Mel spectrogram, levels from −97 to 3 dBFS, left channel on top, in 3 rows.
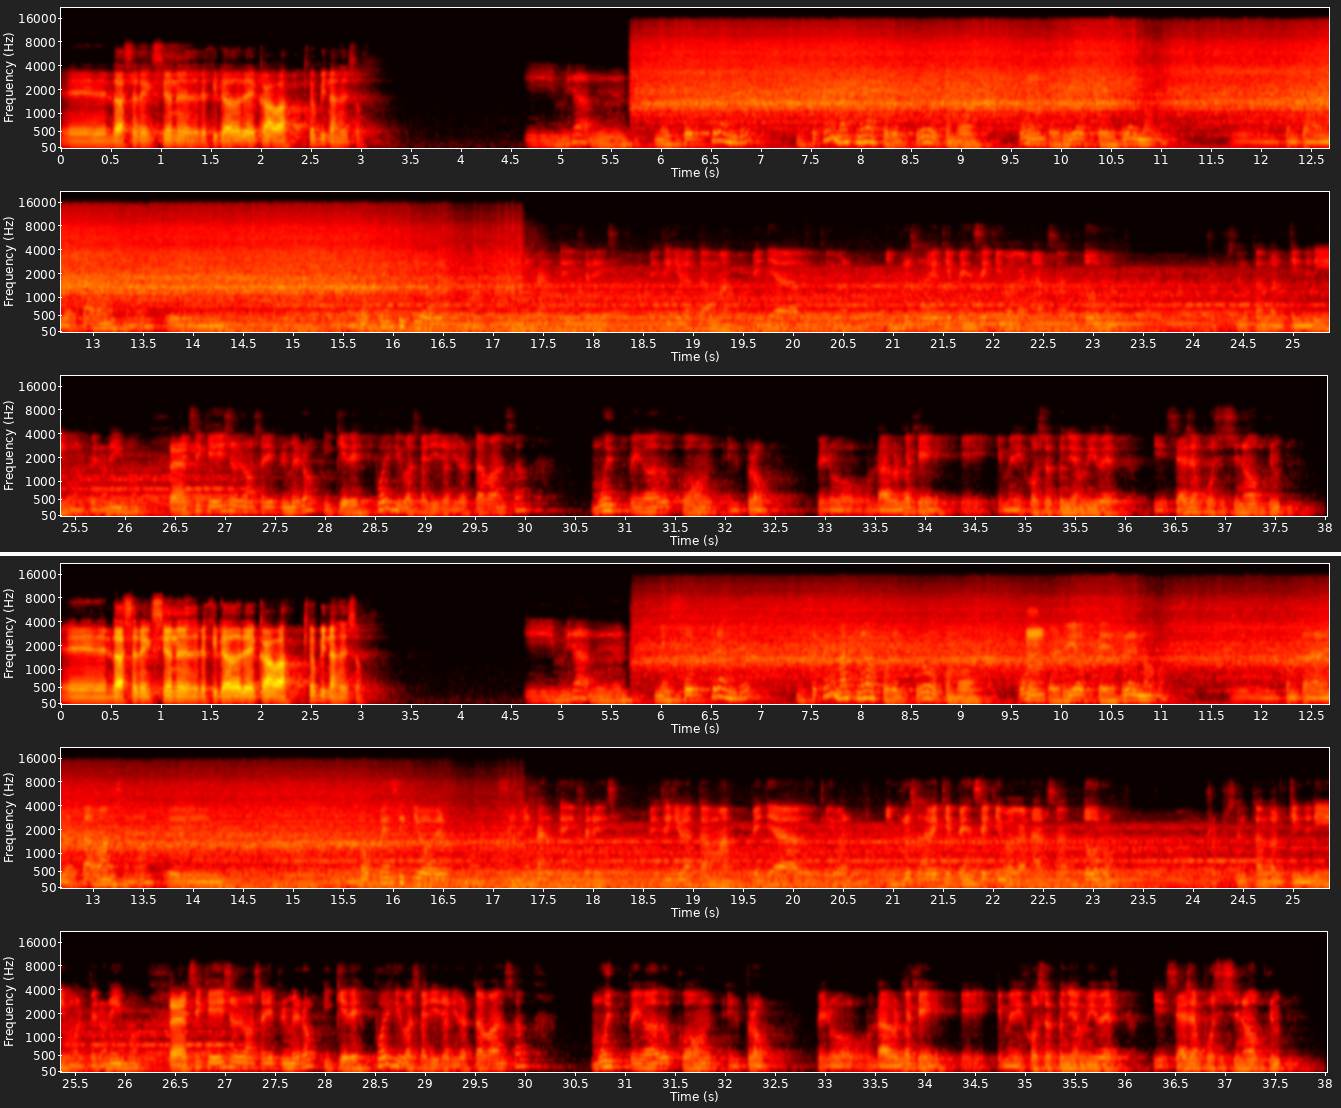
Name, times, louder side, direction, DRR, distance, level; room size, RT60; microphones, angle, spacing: voice 1, 0.0-2.9 9.7-9.8 26.5-26.6, right 6 dB, 70° right, 1.0 m, -30 dB
voice 2, 4.6-7.0 7.4-11.1 11.7-14.4 15.1-16.7 17.1-18.3 18.6-20.6 20.9-23.3 23.8-30.1 30.7-32.5 32.9-36.0 36.3-37.6, right 2 dB, 30° right, 1.4 m, -41 dB
sound 1, 5.7-17.3, left 5 dB, 70° left, 3.2 m, -38 dB
sound 2, 13.9-27.2, left 1 dB, 25° left, 7.5 m, -44 dB
sound 3, 13.9-23.4, equal, ahead, 2.6 m, -47 dB
28.0 x 22.5 x 8.3 m
head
